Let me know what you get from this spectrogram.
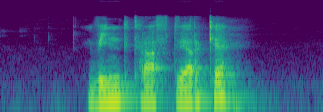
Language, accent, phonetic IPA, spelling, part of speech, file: German, Austria, [ˈvɪntˌkʁaftvɛʁkə], Windkraftwerke, noun, De-at-Windkraftwerke.ogg
- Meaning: nominative/accusative/genitive plural of Windkraftwerk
